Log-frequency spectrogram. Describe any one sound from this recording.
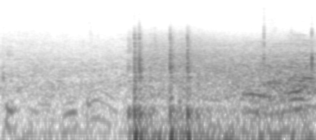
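A firework bursts with a loud bang and crackles.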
